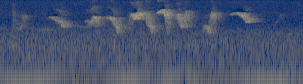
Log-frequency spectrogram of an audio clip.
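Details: Male Rufous whistler singing near house windows where he admires his reflection: a lively run of clear whistled notes sliding up and down, some sharp and bright, packed closely over three seconds.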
